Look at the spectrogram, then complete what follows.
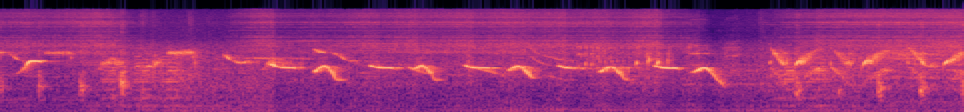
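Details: Tame caged Chinese hwamei, said to sing well, giving clear whistled phrases. Downslurred notes are repeated in a quick, uneven series, ending in a burst of rapid, varied whistles.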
